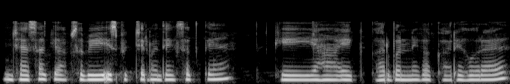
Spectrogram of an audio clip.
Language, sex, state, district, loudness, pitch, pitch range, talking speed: Hindi, female, Bihar, Kaimur, -16 LUFS, 220 Hz, 210-225 Hz, 235 wpm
